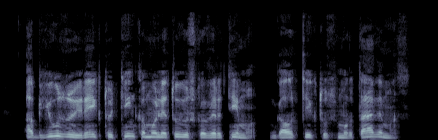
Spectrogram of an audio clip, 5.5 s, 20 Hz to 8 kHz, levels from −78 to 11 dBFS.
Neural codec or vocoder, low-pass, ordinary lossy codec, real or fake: none; 7.2 kHz; AAC, 32 kbps; real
